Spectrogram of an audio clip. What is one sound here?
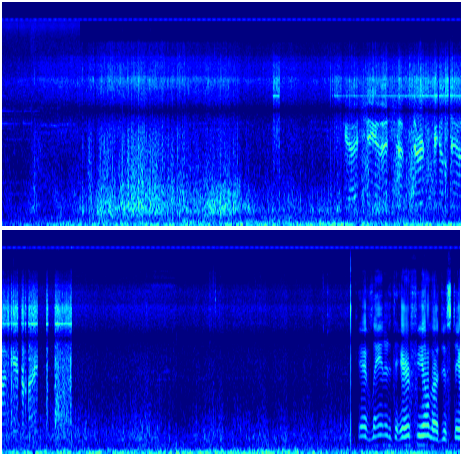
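Wind buffets loudly against a microphone outdoors.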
